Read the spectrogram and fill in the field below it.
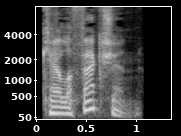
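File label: "calefaction", English, British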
